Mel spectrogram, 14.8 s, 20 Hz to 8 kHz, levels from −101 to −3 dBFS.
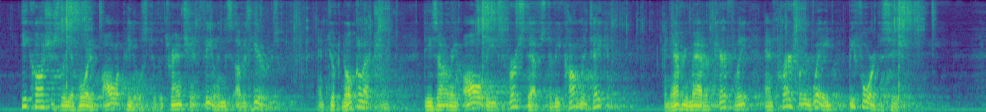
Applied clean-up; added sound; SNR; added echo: none; Cutlery, silverware; 18 dB; reverberation time 2.4 s.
